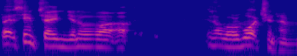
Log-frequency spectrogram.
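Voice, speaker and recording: A fairly high-pitched man's voice in a Scottish accent. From Scotland. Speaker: bodyguard. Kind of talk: interview answer. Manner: casual, conversational.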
